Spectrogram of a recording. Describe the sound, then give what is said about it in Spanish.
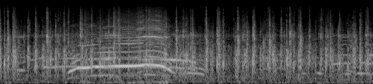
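A crowd cheers and claps as a final tribute to a fallen comrade. A long, sustained shout rises and falls early on over the din, then dense clapping and crowd noise carry on, loud and continuous. “aquí nuestro compañero le queremos hacer nuestro último homenaje y un aplauso para Alejandro”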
